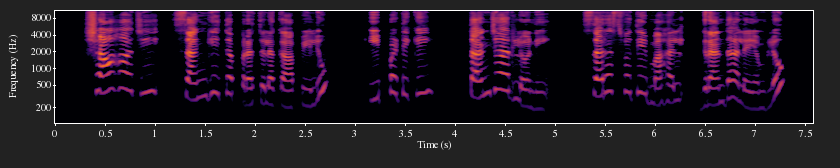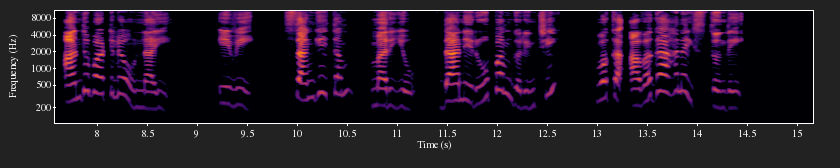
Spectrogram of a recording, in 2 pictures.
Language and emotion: Telugu, neutral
